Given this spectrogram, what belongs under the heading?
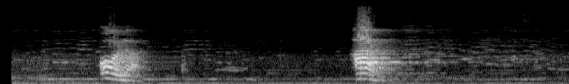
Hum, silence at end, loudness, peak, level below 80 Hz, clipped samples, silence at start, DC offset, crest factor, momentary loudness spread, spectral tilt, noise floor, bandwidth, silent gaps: none; 1.4 s; -13 LUFS; 0 dBFS; -46 dBFS; under 0.1%; 0.45 s; under 0.1%; 18 dB; 27 LU; -3 dB/octave; -44 dBFS; 16 kHz; none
